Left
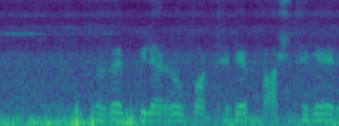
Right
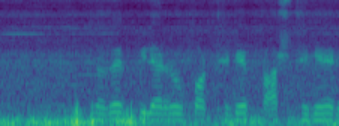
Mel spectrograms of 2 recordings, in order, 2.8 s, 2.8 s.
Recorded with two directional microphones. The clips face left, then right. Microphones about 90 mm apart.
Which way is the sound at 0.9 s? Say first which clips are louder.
Left 1 dB; 15° right (ahead or behind).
